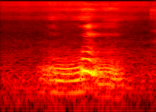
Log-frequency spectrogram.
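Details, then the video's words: A pet dog making a strange sound indoors while its owners eat, being told to wait: one drawn-out, harmonic, wavering whine lasting about a second, rising slightly then falling, over a quiet room. "우리끼리 먹을때 이상한 소리 내는 강아지"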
